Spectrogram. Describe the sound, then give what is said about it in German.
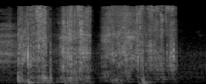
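An empty cardboard box being crushed flat for the paper recycling bin: loud, crackling crunches and scraping in about three surges with dull thumps underneath, then the noise stops abruptly. No one speaks. “Die mache ich klein für die Papiertonne. Komisches Geräusch, oder?”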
